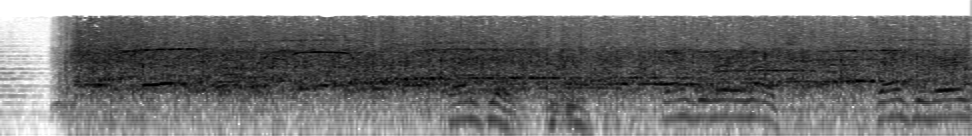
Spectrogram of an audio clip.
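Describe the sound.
Audience applause welcoming Ben Stein to the stage bursts in abruptly after a brief quiet and holds as a loud, dense, steady wash of clapping, with a voice speaking beneath it later on.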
